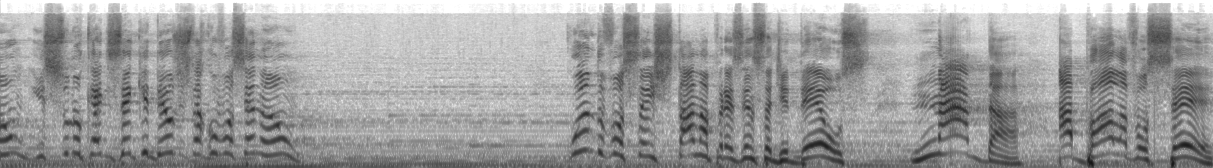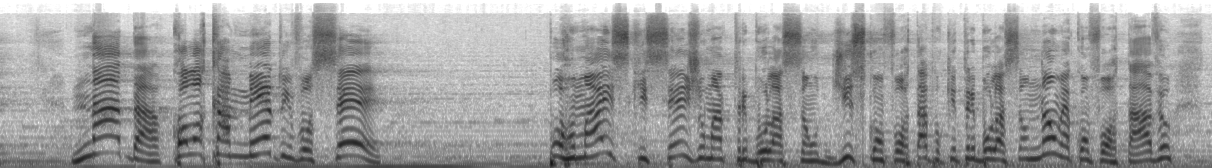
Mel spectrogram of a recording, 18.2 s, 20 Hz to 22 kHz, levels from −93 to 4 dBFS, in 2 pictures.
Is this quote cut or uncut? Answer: uncut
